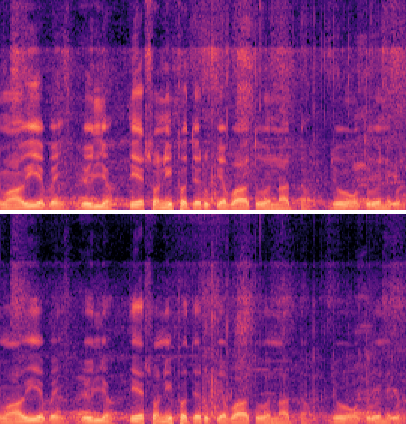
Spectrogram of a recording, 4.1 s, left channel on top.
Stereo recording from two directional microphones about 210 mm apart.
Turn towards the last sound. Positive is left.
turn(degrees=0)  # may be behind; listen again after turning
